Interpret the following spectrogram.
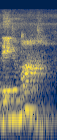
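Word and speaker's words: dénouement: It is pronounced as denouement.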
